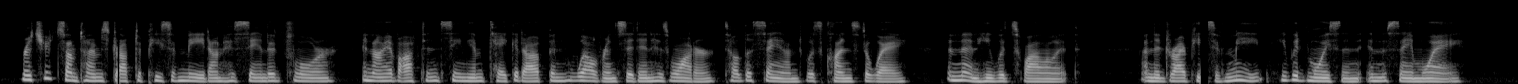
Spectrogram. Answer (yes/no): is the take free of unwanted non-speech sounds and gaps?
no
